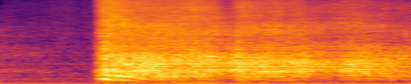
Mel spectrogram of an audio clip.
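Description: A person blowing their nose hard into a tissue: a sudden, loud, long blow starting about half a second in and lasting well over a second.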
